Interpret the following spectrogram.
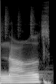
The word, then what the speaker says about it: Gnarls: the Dromedary, Noah and Nathan the Gnarls because the G is silent, Catalina the Candelabra, Terrence the Tusky.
